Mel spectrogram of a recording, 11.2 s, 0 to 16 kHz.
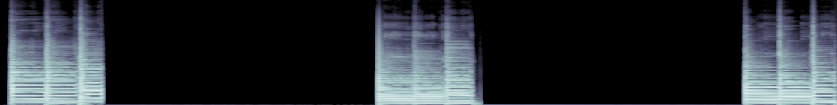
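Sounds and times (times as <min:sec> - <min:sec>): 
guitar recorded direct: 0:00.1 - 0:01.4, 0:05.0 - 0:06.4, 0:10.0 - 0:11.1.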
